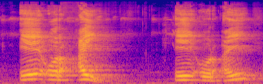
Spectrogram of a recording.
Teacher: ए और ऐ इनका उच्चारण स्थान कंठ और तालु होता है।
